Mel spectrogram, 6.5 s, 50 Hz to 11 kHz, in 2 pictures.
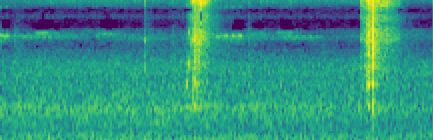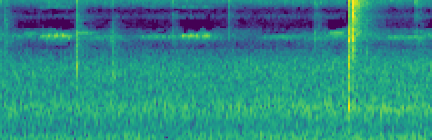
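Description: Three sharp mechanical clicks from an FGC-9 carbine's trigger and hammer as the trigger is pulled, the second about a second after the first and the third some three seconds later, with faint insects chirping behind.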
